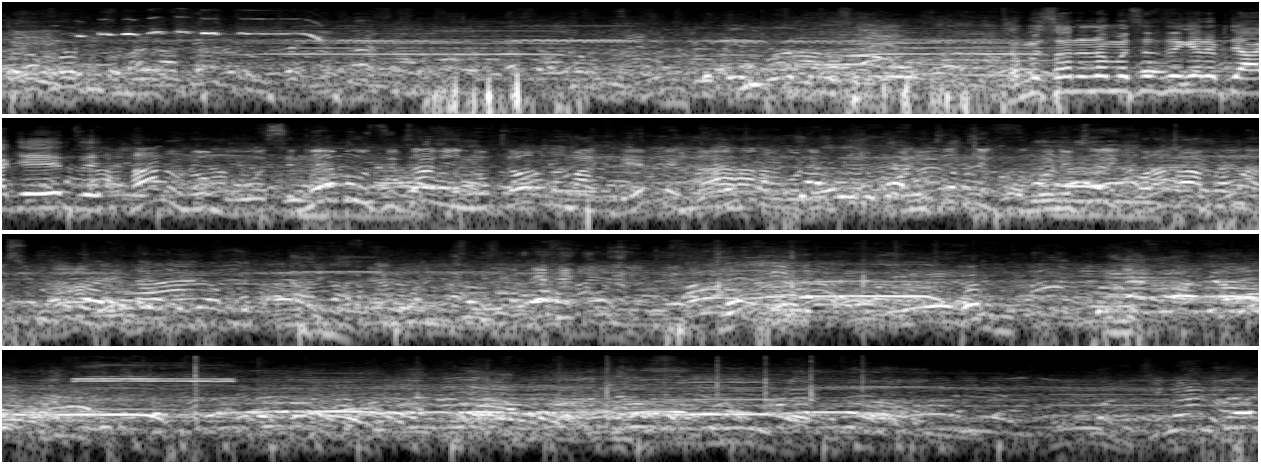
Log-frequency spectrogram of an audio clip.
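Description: A large crowd cheers and chatters loudly outdoors throughout.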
